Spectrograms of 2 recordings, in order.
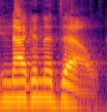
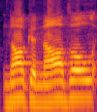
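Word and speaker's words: Naganadel: favorite poison type pokemon of all time is naga nadel yes i am well aware that it's pronounced naganadal in the anime but i've called it naga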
